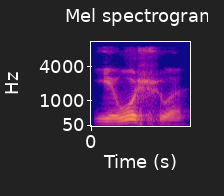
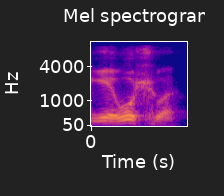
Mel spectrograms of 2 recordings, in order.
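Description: First: The name is said with four syllables. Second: The name is said with four syllables.

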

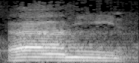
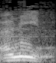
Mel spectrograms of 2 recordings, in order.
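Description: First: The first vowel is long. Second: The first vowel is short. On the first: The speaker calls it right. "والمد هو الصواب" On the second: The speaker calls it wrong. "ويجوز قص الهمزة"

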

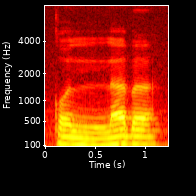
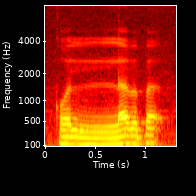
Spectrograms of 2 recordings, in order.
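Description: The two takes are said the same way.

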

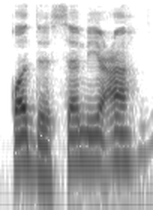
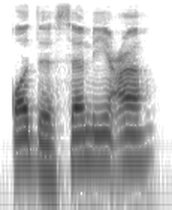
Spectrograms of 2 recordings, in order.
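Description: Both takes have the same delivery.

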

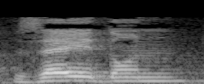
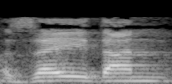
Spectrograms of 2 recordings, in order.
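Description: First: The word ends in -un. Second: The word ends in -an. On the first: The noun is in the nominative case. "رفع" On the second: The noun is in the accusative case. "نصب"

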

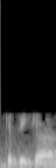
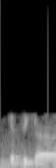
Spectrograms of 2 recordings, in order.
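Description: Both takes have the same delivery.

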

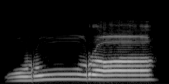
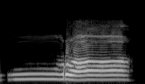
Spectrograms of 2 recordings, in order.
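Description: The two takes are said the same way.

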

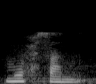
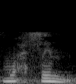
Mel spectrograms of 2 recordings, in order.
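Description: First: The word is voiced as a passive participle. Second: The word is voiced as an active participle. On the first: "فيكون الاسم منه إيش؟" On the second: "فيكون الاسم منها إيش؟"

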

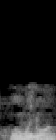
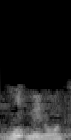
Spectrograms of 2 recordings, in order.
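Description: First: It is said without a glottal stop after mu. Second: It is said with a glottal stop after mu. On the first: This is one traditional reading of the word. "مؤمنون قراءة ورش عن نافع" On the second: This is the other readers' way of reading the word. "قراءة غيرهم من القراءة يقول مؤمنون"

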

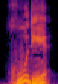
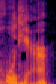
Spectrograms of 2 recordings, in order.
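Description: First: It is said in standard Mandarin. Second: It is said with an old Beijing r-colored ending.

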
